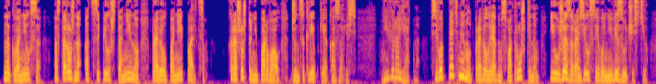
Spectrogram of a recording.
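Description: A woman's voice: sits low, animated, brisk, no echo, studio quality. A woman narrating a children's novel as an audiobook reader. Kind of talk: scripted narration.

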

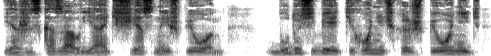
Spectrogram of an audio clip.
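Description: Guy doing a koala spy, super slow and drawn out, kinda husky and raised. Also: medium pitch, animated, no echo, clean studio sound, voice pushed up, exaggerated voice. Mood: smug. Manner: slow, drawn-out, self-satisfied. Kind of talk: audiobook character voice.

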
